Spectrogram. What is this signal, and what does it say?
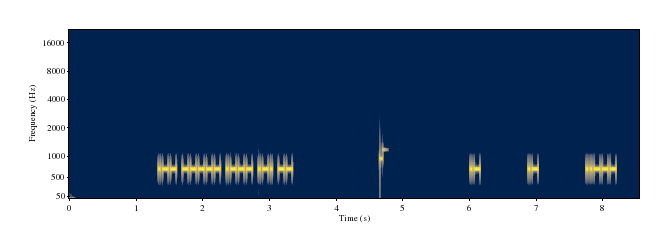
Morse code, heard as a keyed tone, about 40 wpm, spaced as for 21 wpm, 700 Hz. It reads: W0JRM AA2
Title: USA Call Signs - 5 Characters - 8x Character Spacing - 40wpm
